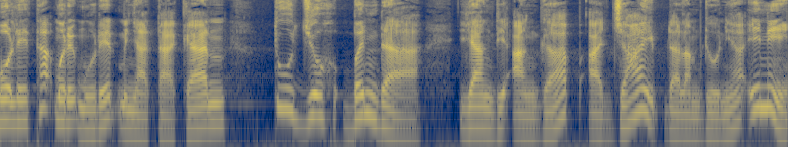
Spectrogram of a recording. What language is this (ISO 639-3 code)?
msa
